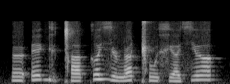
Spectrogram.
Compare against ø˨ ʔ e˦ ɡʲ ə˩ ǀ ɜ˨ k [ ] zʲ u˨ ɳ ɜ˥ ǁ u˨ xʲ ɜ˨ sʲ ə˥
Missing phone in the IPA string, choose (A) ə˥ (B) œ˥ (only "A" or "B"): A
